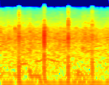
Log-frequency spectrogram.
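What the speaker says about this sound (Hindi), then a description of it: "कविता समाप्त हो गई है, तालियां बजाइए" After a Hindi poem recital, an audience gives brief, sparse applause, with a few separate claps standing out over a faint background wash.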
